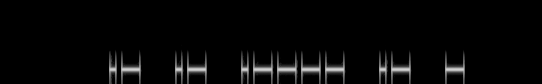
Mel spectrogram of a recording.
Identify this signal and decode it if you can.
Morse code, heard as a keyed tone, about 20 wpm, spaced as for 15 wpm, 700 Hz. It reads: AA1AT
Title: 088 Lesson 15g - Number 5 - Call Signs 20wpm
